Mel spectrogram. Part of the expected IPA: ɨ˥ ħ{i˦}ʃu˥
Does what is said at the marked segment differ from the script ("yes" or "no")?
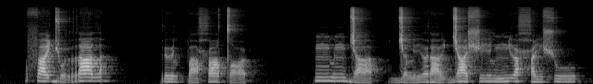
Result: no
